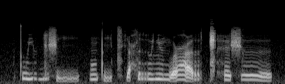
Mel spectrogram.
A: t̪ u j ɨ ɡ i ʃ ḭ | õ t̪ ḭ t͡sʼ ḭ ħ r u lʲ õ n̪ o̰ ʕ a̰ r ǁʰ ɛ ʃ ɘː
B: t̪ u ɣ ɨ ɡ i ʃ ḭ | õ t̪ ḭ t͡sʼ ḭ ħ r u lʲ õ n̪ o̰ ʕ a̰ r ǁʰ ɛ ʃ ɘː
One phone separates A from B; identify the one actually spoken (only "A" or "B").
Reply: A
